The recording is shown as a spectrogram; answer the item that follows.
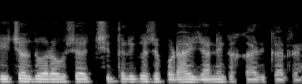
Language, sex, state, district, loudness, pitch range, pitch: Hindi, male, Uttar Pradesh, Etah, -17 LUFS, 115-125 Hz, 120 Hz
